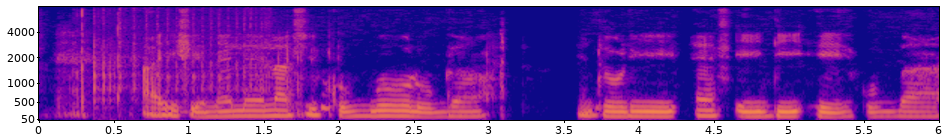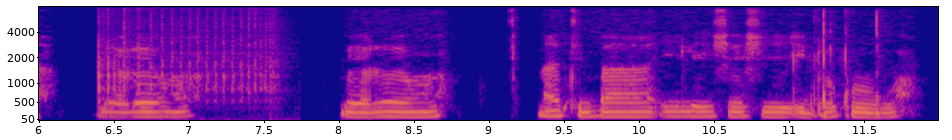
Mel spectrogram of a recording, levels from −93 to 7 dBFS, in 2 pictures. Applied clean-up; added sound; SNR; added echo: none; Coin (dropping); 13 dB; none.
